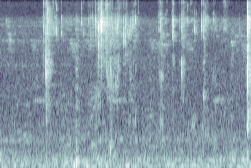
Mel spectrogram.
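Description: Faint close-up chewing of fried chicken, with a few sharp clicks: about a second in, at two seconds, and a louder one near the end.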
